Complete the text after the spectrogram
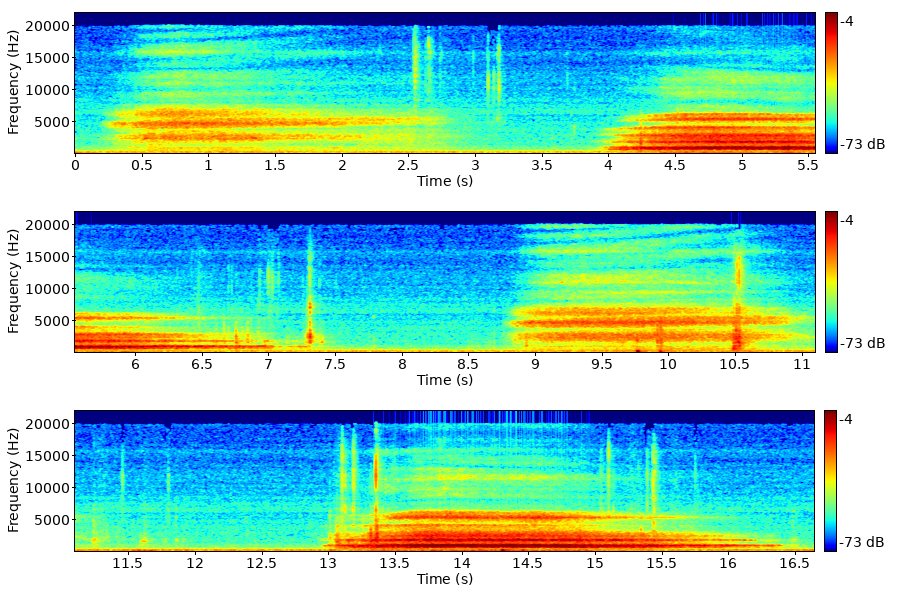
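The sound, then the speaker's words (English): Two slow grounding breath cycles, each a long, airy deep inhale followed by a fuller, louder open-mouth exhale, unhurried with brief pauses between, and no talking. “Three grounding breaths. Take a deep inhale. Open mouth exhale. Two more.”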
